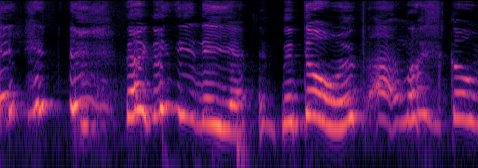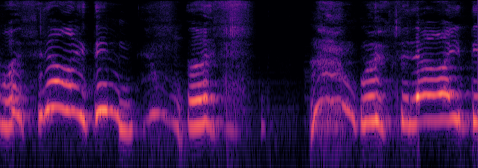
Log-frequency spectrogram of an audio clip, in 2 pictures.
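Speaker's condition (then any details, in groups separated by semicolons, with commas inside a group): Cerebral palsy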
